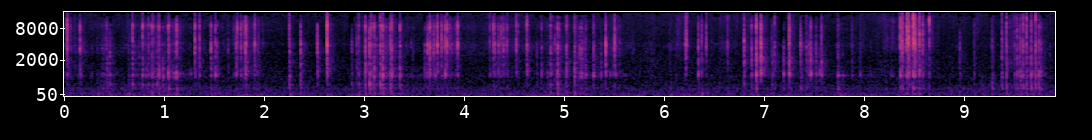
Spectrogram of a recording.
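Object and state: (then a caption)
Plastic water bottle. Long black artificial nails tap and scratch the ridged sides of a clear, hollow, hard plastic drink bottle held in hand and partly filled with water. The result is rapid, quiet clicking taps mixed with bursts of dry, crinkly scratching, bright and crisp, with almost no ring after each touch.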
